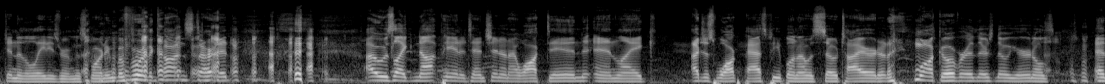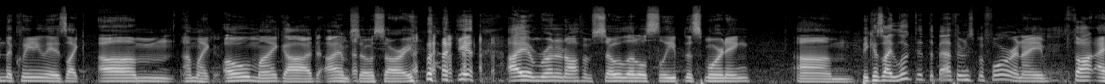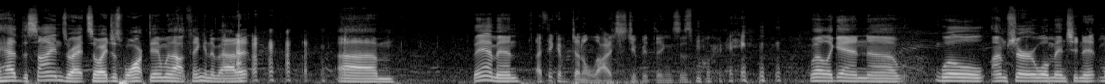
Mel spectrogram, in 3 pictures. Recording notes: Midnight Terrors Live from SC Horror. SC Horror Convention in Columbia, SC. While the guys chilled at their table, they busted out the recording device.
